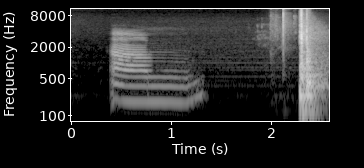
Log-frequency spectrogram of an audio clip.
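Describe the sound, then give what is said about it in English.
A dog knocking over a microphone makes a sharp click, then a loud brief thump and rattle at the end, following a drawn-out voiced sound from a person. “that's my dog knocking over my microphone, which is pretty standard.”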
